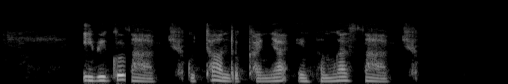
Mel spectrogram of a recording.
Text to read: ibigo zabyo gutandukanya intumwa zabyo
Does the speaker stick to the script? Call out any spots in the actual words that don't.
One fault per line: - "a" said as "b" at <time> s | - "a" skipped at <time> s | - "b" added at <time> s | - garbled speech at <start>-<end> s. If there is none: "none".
none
